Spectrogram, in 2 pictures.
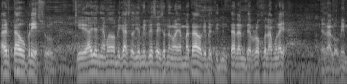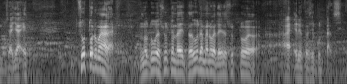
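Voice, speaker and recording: Over noticeable background noise, a man of medium pitch speaks at a fairly quick pace with lively intonation. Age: 60s. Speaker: former head of an accreditation agency. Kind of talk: interview.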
